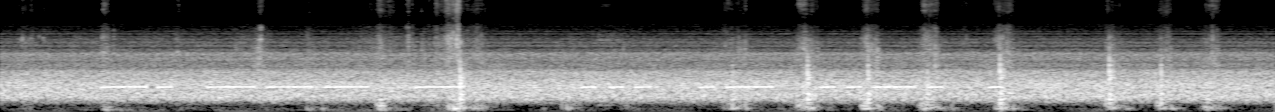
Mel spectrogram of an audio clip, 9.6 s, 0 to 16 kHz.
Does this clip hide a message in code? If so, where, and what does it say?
Yes: Morse code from 0.7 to 7.6 s, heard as a keyed tone, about 12 wpm, 740 Hz, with heavy radio static, a narrow filter and kitchen noise. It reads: NOT SAFE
